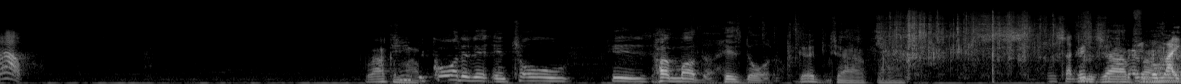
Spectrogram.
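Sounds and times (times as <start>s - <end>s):
speech: 3.7s - 9.2s, 10.5s - 11.7s
paper being crumpled: 7.5s - 11.3s.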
